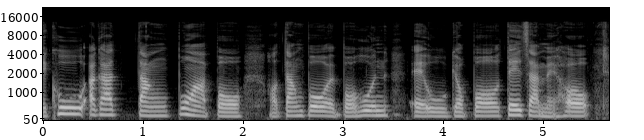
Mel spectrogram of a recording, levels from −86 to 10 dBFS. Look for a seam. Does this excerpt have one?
no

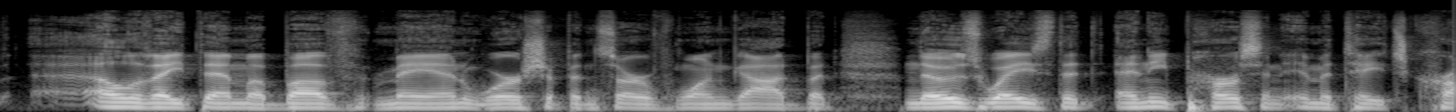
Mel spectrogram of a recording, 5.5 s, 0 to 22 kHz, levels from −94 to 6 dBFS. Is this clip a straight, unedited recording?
no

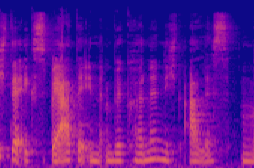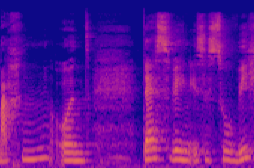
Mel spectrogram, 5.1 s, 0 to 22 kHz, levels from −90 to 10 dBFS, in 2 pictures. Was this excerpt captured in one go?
no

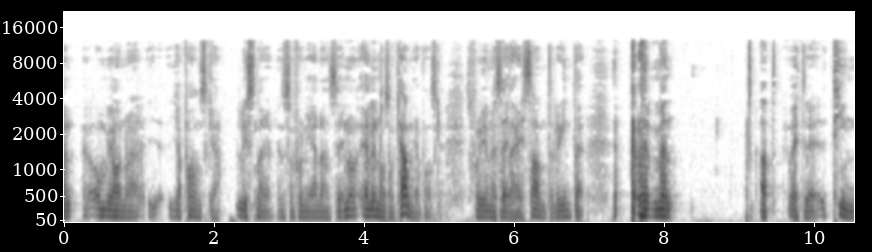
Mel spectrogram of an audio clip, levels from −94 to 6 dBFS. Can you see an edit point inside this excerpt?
yes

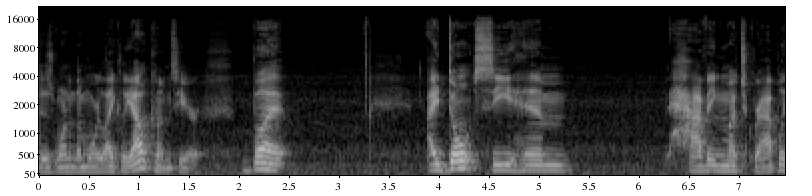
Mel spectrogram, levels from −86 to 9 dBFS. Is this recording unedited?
yes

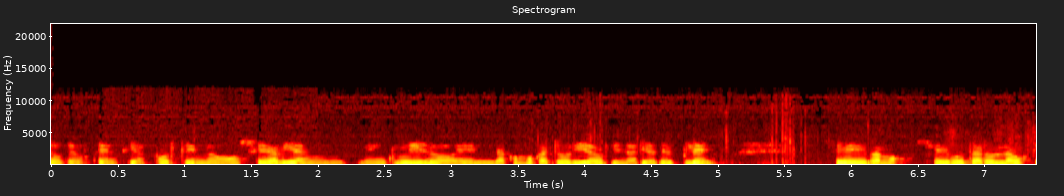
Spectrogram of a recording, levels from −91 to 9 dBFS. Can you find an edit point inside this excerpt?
no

